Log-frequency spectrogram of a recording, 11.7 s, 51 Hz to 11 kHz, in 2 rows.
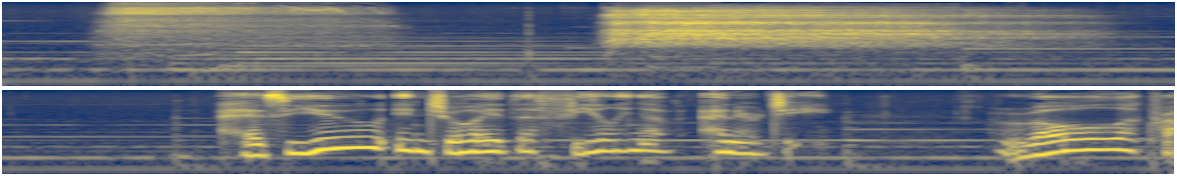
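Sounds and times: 
soft sustained musical drone: 0.0 - 7.6
slow deep breath in and out: 0.4 - 2.3, 3.0 - 5.7
speech: 7.1 - 10.1, 10.8 - 11.7.

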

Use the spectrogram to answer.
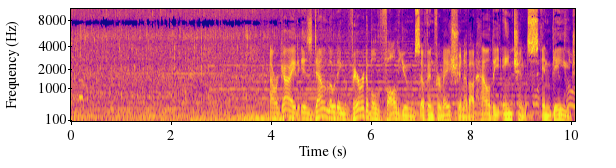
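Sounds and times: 
flowing mountain brook rushing and gurgling: 0.0 - 5.6
speech: 4.0 - 10.0.

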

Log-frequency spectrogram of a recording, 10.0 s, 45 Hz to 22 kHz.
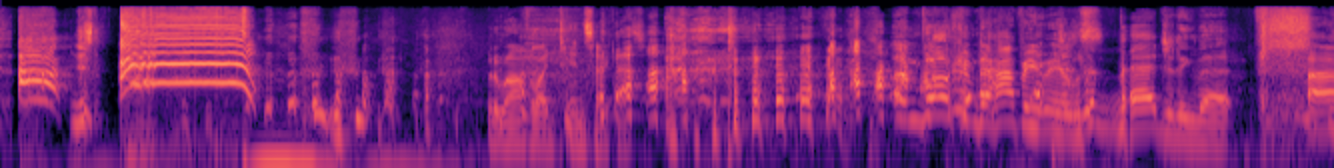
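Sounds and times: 
loud human shriek: 0.0 - 2.0
speech: 0.5 - 0.8, 2.1 - 2.9, 3.6 - 9.9
laughter: 1.8 - 9.0.

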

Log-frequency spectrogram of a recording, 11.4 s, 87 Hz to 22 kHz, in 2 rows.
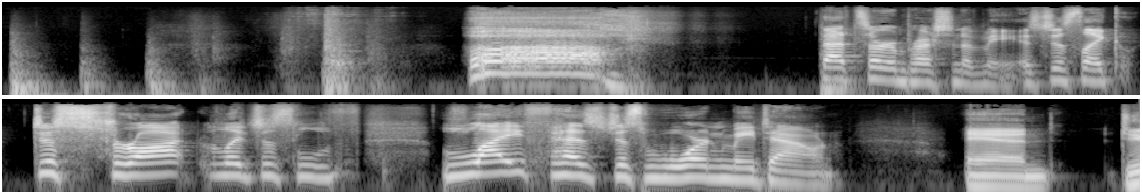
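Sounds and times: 
dull thumps: 0.0 - 2.0
speech: 2.3 - 3.2, 4.1 - 9.9, 10.5 - 11.3.

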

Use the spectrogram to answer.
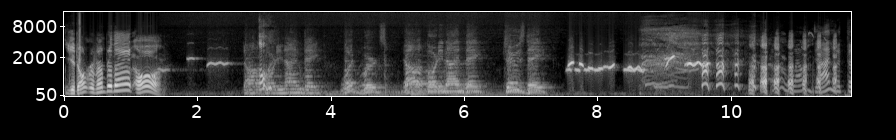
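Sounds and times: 
speech: 0.0 - 1.6, 2.7 - 7.3, 10.3 - 11.8
person whistling a tune: 1.4 - 2.7, 7.5 - 9.6
snickering laughter: 8.6 - 11.7.

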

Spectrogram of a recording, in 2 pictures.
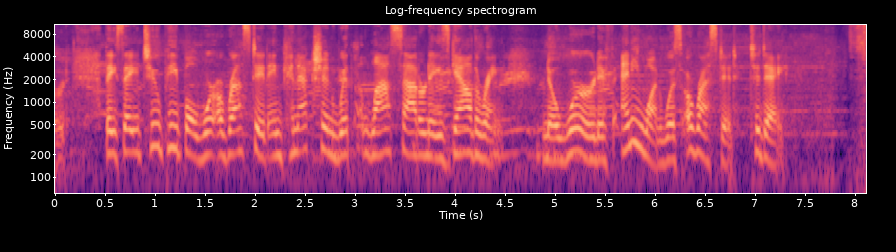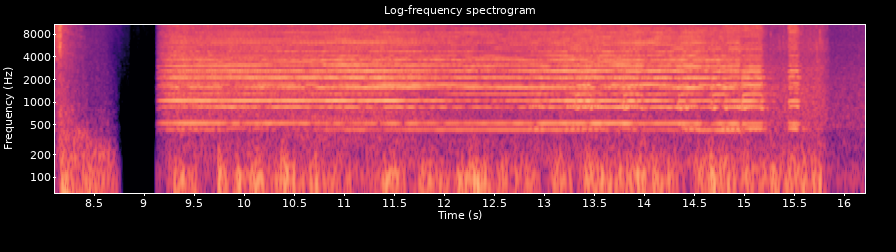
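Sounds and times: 
speech: 0.0 - 7.4
vehicle horn blaring in protest convoy: 6.6 - 8.0, 9.1 - 15.8
rumble of engines and traffic: 9.2 - 16.1.

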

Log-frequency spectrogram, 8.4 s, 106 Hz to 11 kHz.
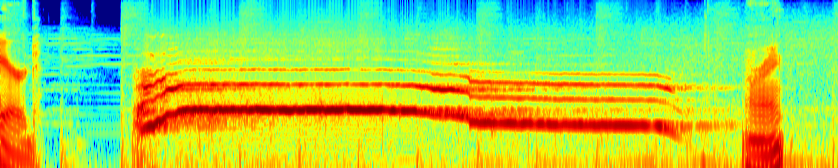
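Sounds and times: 
speech: 0.0 - 0.5
long mournful wolf howl in a song intro: 1.3 - 7.5.

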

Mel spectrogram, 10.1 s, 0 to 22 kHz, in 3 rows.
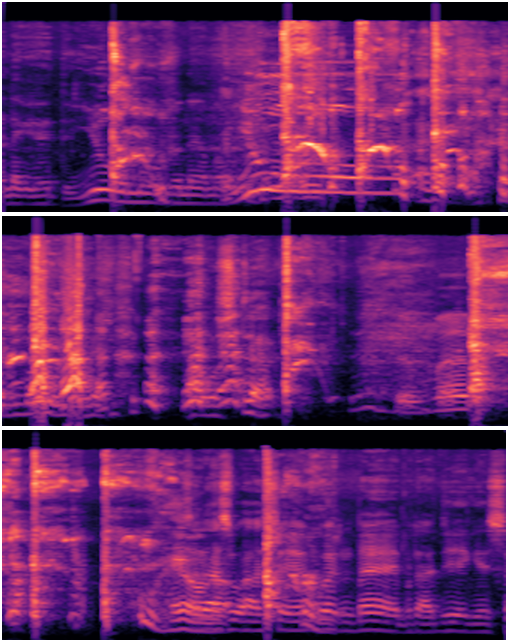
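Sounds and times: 
speech: 0.0 - 10.1
person vocalizing: 1.5 - 3.3
person coughing sharply: 1.8 - 3.4, 5.2 - 5.6, 6.5 - 9.0
laughter: 2.0 - 5.2.

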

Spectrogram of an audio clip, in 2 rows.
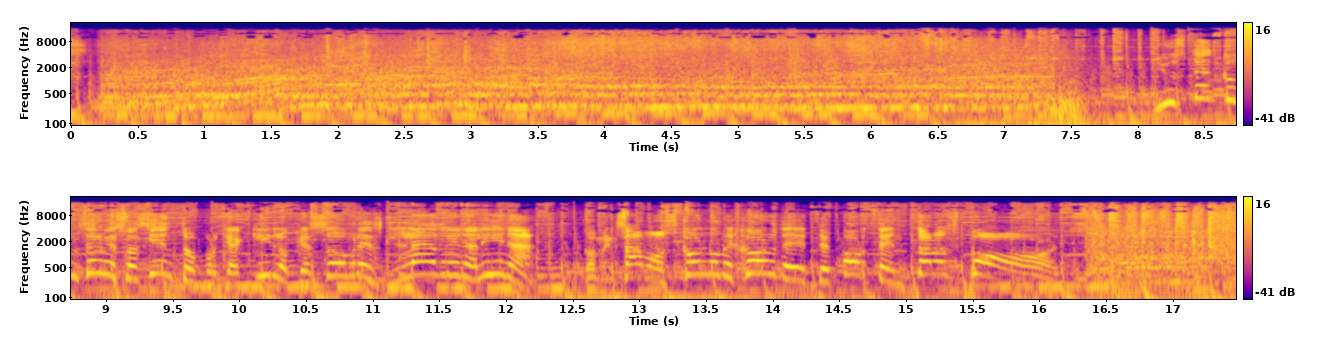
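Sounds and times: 
race car engines roaring on circuit: 0.0 - 10.5
speech: 9.2 - 16.8.

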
